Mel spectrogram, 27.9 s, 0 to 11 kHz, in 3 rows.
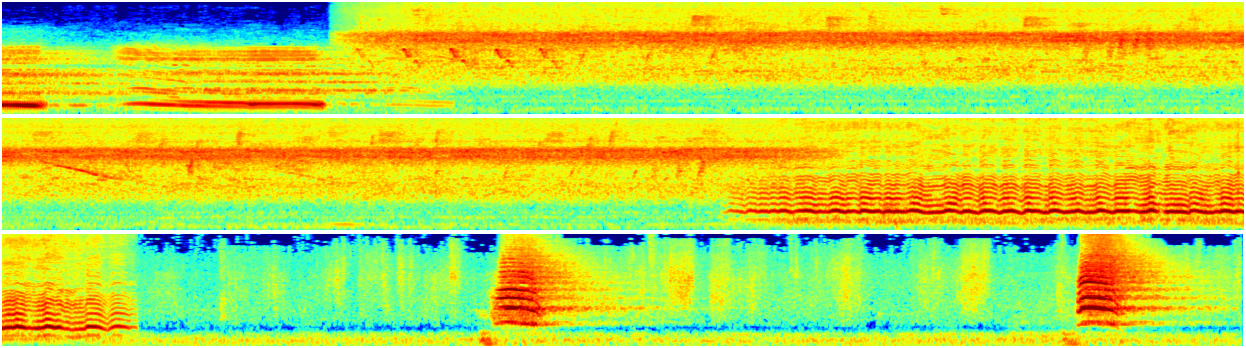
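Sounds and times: high-pitched insect whine: 2.5s - 19.7s
bird chirp: 2.6s - 15.3s
honeybee buzzing close by: 14.8s - 19.7s.

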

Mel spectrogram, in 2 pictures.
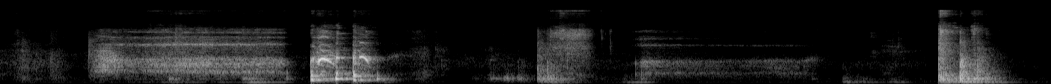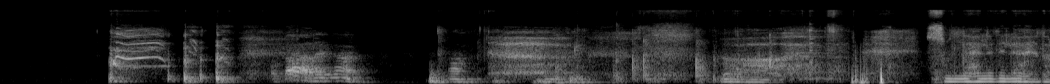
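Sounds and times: man coughing and breathing hard: 3.0s - 4.0s, 11.6s - 13.0s.

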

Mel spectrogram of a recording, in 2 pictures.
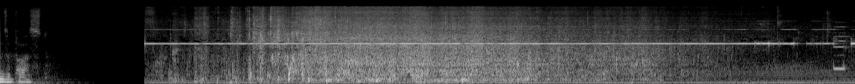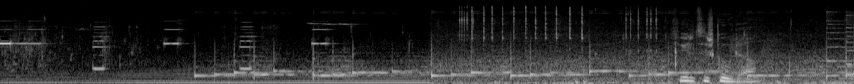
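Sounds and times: bite alarm high tone: 1.5s - 12.4s
person wading splashing water: 2.2s - 7.3s.

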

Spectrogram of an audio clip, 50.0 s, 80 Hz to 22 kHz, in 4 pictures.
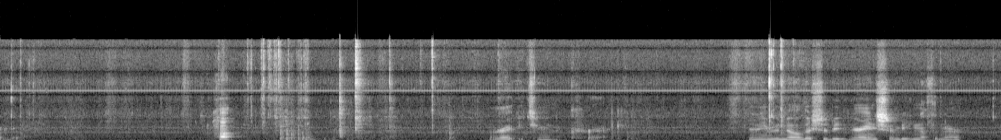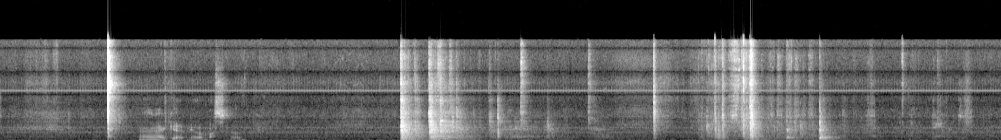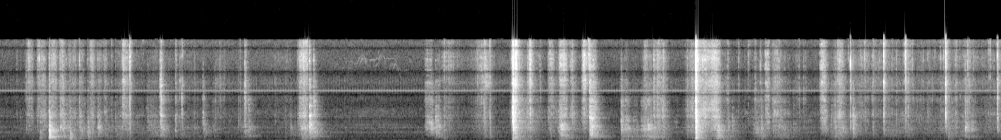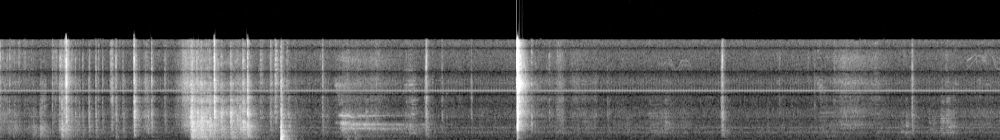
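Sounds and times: wire snips cutting wire: 13.8s - 14.1s, 44.0s - 44.3s
wire mesh rustling: 30.3s - 41.0s.

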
